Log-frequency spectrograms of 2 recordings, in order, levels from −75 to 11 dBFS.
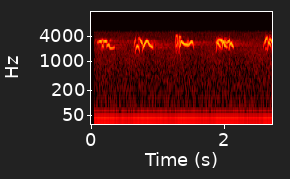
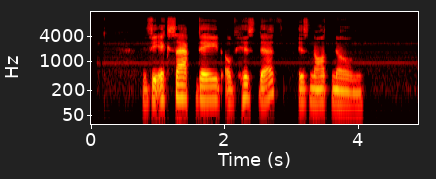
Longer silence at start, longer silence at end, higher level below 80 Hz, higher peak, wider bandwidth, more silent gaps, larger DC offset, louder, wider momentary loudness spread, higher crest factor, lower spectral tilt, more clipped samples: second, 0.1 s vs 0.75 s; second, 0 s vs 0.85 s; second, -72 dBFS vs -64 dBFS; second, -10 dBFS vs 0 dBFS; second, 5.4 kHz vs 11.5 kHz; neither; first, 0.3% vs under 0.1%; first, -19 LUFS vs -22 LUFS; second, 9 LU vs 17 LU; second, 12 dB vs 22 dB; second, 1 dB/octave vs -4 dB/octave; neither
